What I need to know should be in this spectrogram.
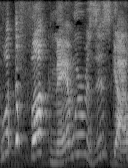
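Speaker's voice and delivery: high, loud exclaim; outraged disbelief. Retold or imitated. Customer amazed at a polite clerk, high outraged exclaim. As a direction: blurt it out in disbelief. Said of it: "I'm like".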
